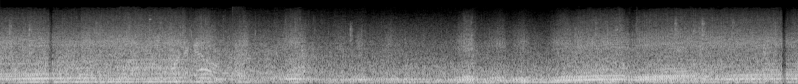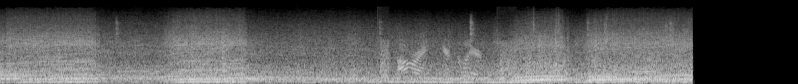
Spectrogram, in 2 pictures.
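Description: A race car engine roars and changes pitch as it speeds around a track.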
